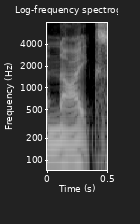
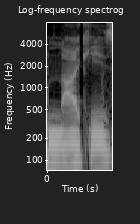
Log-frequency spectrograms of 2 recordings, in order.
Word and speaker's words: Nike: There's, like, some of us wear Nikes or Nikes, as Americans say.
